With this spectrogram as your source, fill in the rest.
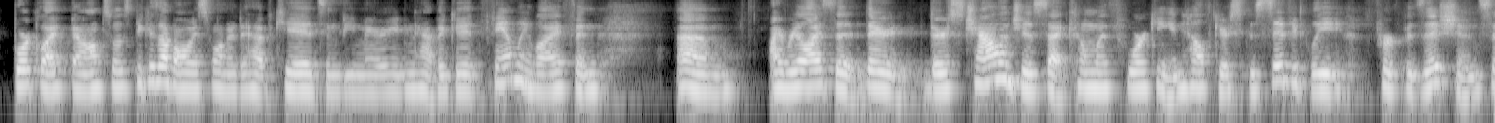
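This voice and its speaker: A young woman co-hosting a casual podcast, a little out of breath, chatting with frequent restarts and laughs. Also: on the low side. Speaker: podcast co-host.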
